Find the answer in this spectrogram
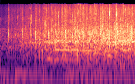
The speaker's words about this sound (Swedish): så jag välkomnar Robin med en applåd.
